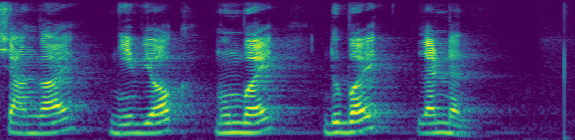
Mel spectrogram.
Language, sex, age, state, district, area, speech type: Goan Konkani, male, 18-30, Goa, Tiswadi, rural, spontaneous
